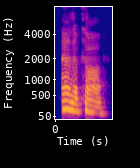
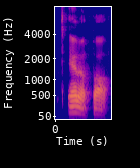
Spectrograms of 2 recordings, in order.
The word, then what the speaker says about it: Anathoth: Let me make sure I'm pronouncing it correctly. Anathoth. Anathoth.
